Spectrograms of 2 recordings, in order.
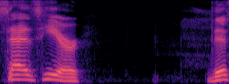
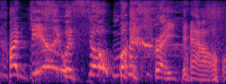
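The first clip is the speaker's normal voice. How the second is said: much higher, louder, overwhelmed cry; playing the stressed husband losing it; exasperated shout; 5 dB louder than usual. Cohost voicing the husband overwhelmed by news, shouting. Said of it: "He's got".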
